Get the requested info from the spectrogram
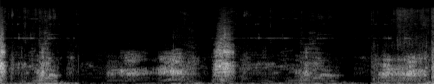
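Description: Dogs and a wolf at play, giving short growls and barks in several irregular bursts, the loudest about two seconds in.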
